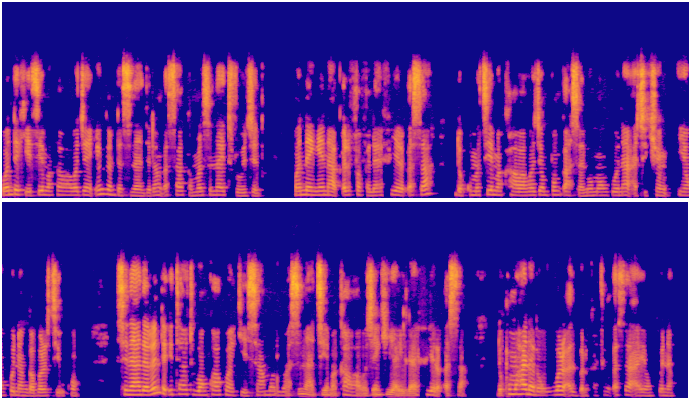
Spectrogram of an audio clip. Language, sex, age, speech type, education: Hausa, female, 46-60, spontaneous, tertiary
